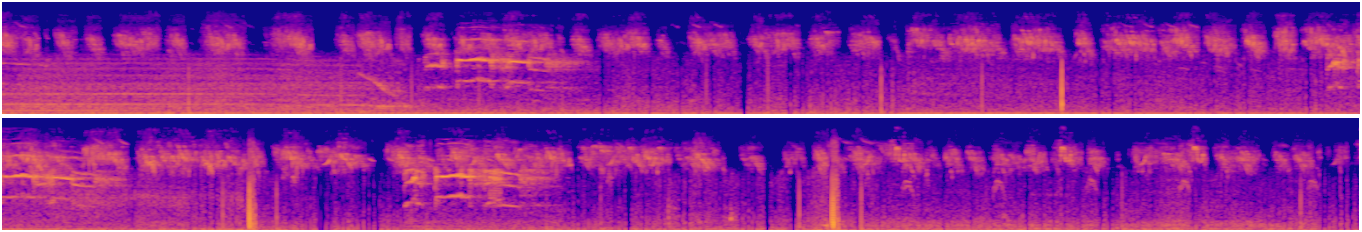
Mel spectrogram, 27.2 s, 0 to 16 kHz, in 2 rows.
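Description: Birds singing: a steady high chirping chorus, broken by three louder, longer calls about 4, 13 and 18 seconds in. A steady hum fades out in the first few seconds, and there are a few faint clicks.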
